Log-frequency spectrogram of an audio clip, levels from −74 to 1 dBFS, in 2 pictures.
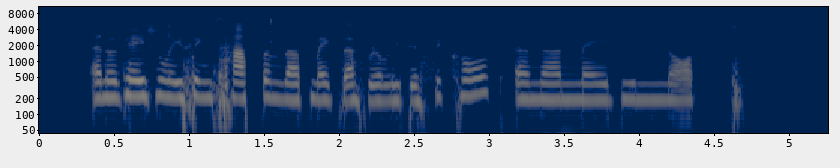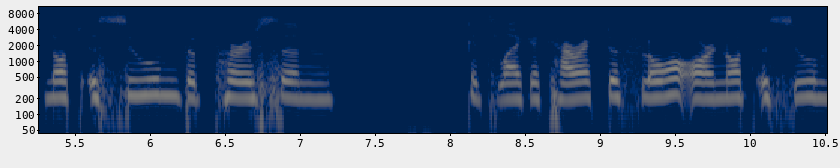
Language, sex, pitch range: English, female, 195-230 Hz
